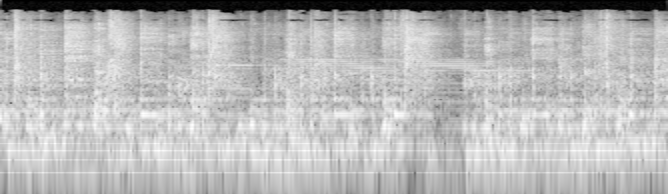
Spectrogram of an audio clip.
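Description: Mridangam played in a fast, dense stream of strokes, its tuned head giving a pitched ring on many of them, with a short lull a little before three seconds in.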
